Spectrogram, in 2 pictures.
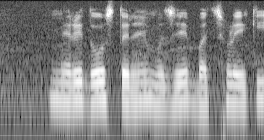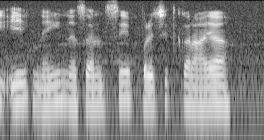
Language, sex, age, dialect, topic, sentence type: Hindi, female, 36-40, Marwari Dhudhari, agriculture, statement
